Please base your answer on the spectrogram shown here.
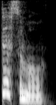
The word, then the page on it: decimal: British English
